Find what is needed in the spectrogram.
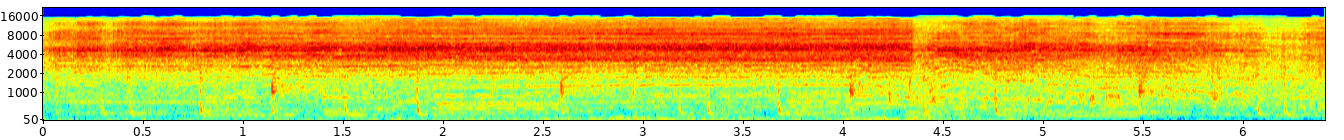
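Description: Zip line trolley pulleys running along the steel cable, a steady high whir that drops away about four seconds in as the rider slows into the landing platform. Background music plays throughout.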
